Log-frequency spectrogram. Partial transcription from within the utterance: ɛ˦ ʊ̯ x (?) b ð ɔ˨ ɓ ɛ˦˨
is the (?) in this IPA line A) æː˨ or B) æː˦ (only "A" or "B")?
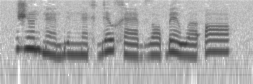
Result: A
